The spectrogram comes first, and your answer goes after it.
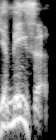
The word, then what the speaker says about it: J'mezah: later, but it's pronounced Yamiza.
